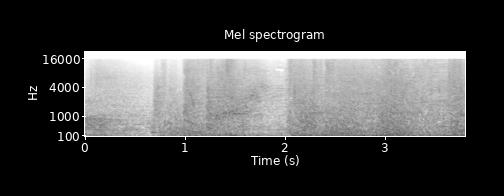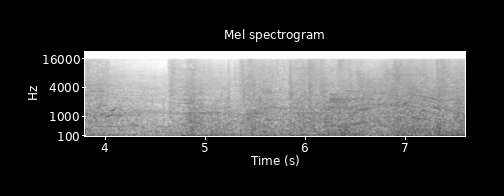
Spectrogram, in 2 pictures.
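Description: Magic blasts and impacts crackle and boom in a busy video game battle.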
